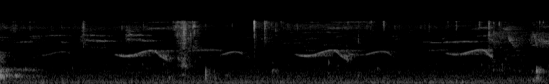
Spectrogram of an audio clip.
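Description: A bird calling repeatedly: a short whistle that rises and falls, about once a second, with higher chirps between and a few faint clicks.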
